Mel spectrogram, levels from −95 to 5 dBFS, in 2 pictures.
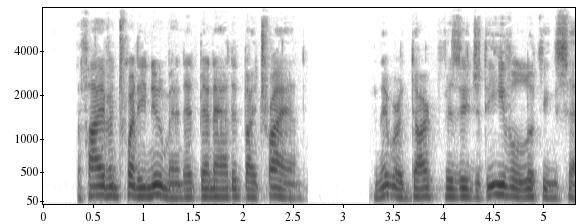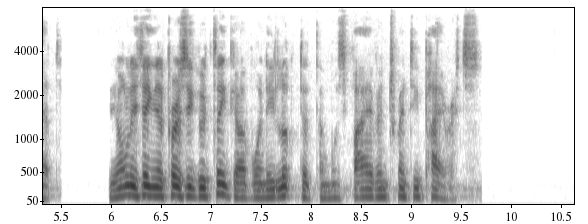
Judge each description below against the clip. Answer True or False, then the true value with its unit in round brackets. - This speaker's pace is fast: True (220 wpm)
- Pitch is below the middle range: True (125 Hz)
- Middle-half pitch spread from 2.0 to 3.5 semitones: True (2.8 semitones)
